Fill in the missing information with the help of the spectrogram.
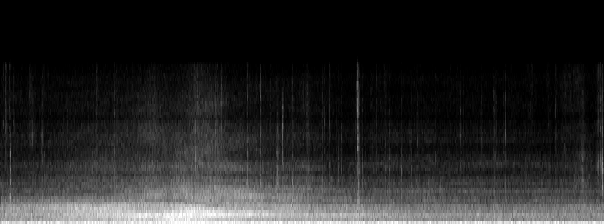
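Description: Outdoor traffic noise: a passing vehicle swells to a peak about four seconds in and fades away, over a steady low rumble.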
